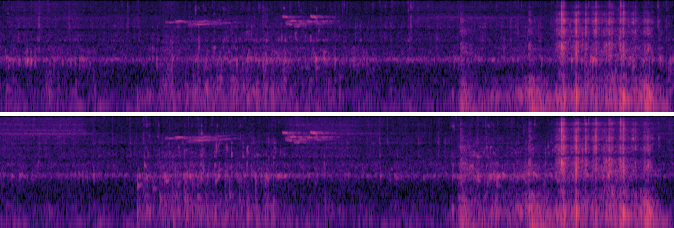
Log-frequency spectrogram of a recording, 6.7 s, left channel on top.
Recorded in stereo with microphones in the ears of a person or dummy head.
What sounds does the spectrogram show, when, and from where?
1.7 s a bird: 15° right (ahead or behind)
4.6 s a cupboard door: 25° right (ahead or behind)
